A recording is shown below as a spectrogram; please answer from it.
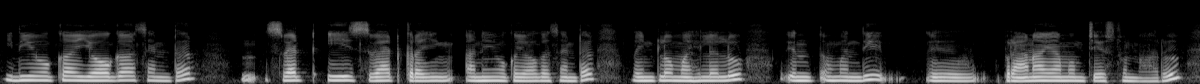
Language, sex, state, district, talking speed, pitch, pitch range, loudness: Telugu, male, Andhra Pradesh, Srikakulam, 80 wpm, 180 Hz, 170-190 Hz, -15 LUFS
